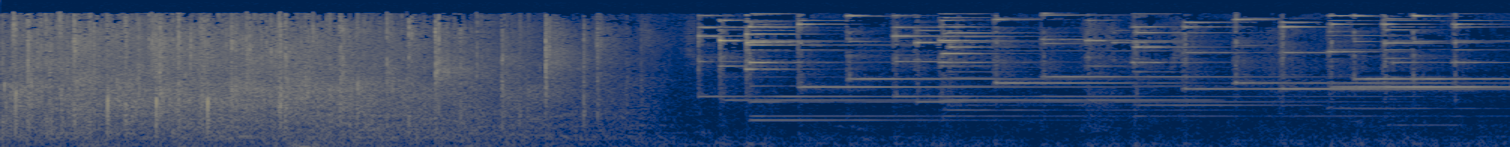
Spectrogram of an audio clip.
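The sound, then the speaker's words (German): A burst of applause fades into an original Mozart glockenspiel, played by an audience member, ringing out a bright melody of struck, ringing metal notes that overlap and sustain, clear with no voices. “Boah, klingt das schön oh, jetzt singen wir das alle miteinander nochmal voller Inbrunst und mit Original Mozartschem Glockenspiel.”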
